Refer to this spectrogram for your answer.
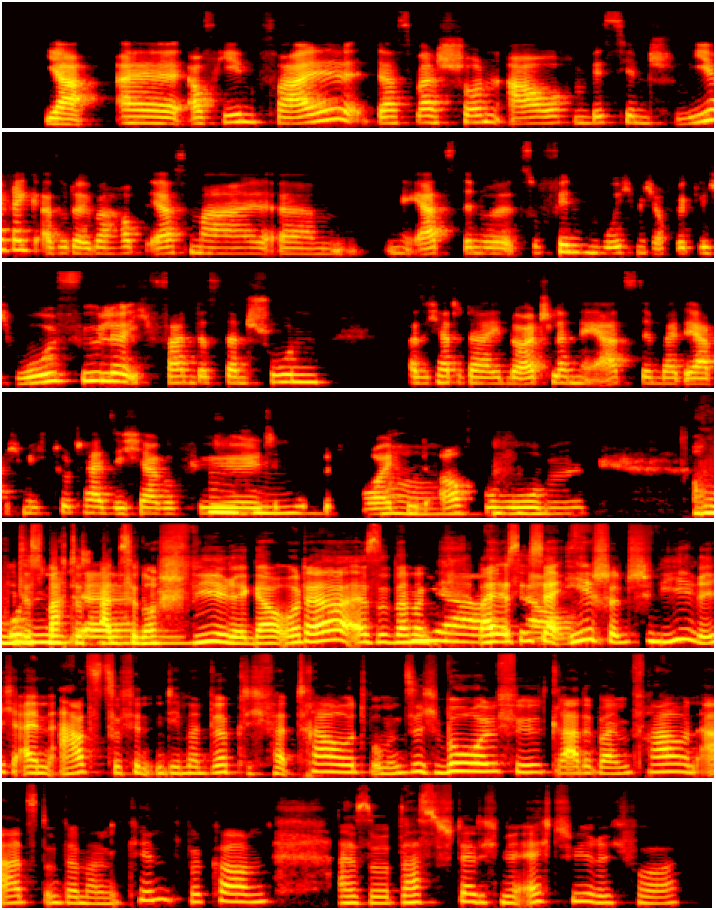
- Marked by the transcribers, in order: other background noise
- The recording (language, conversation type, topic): German, podcast, Wie gehst du mit der Angst vor Veränderungen um?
